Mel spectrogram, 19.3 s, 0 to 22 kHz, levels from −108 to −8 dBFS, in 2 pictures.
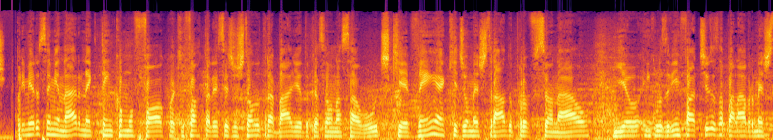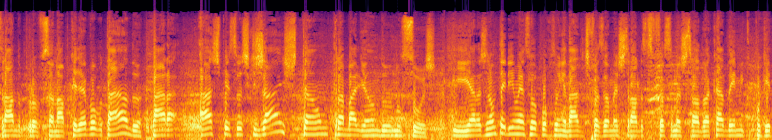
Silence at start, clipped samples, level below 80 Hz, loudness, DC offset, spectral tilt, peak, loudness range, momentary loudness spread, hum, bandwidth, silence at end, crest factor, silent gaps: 0 s; 0.2%; -28 dBFS; -9 LUFS; 0.2%; -5 dB/octave; 0 dBFS; 1 LU; 3 LU; none; 16 kHz; 0 s; 10 dB; none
